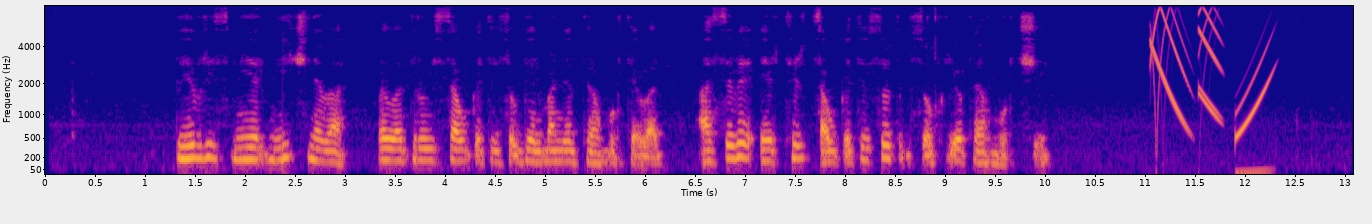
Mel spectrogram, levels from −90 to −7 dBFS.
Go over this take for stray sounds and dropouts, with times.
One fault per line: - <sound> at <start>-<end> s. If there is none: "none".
- chirp at 11.0-12.3 s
